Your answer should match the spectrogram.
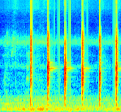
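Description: Hands clapping in a steady rhythm: five sharp claps about a third of a second apart.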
